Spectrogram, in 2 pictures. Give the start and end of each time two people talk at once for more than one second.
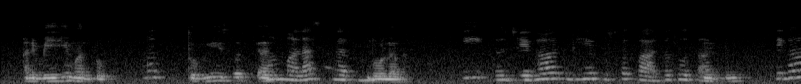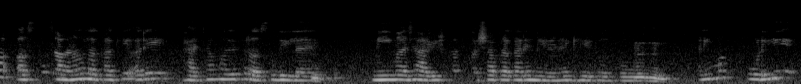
none

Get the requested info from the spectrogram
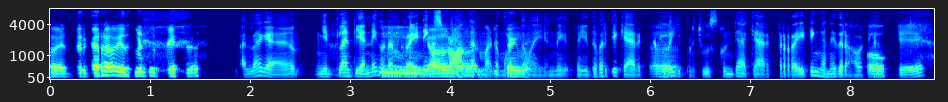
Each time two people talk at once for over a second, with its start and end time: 3.3-4.8

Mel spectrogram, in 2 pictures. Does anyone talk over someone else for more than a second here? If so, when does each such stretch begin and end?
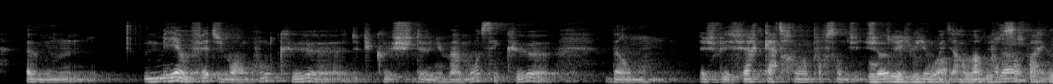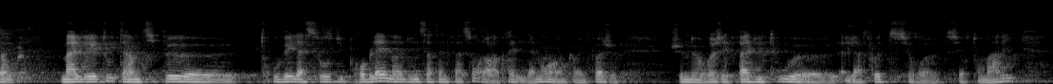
8.7-10.7

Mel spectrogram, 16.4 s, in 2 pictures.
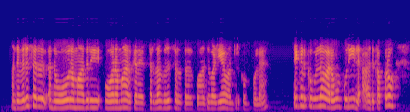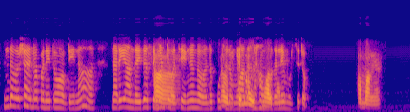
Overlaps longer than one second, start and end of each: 12.6-13.9

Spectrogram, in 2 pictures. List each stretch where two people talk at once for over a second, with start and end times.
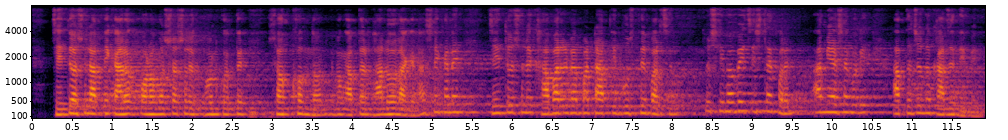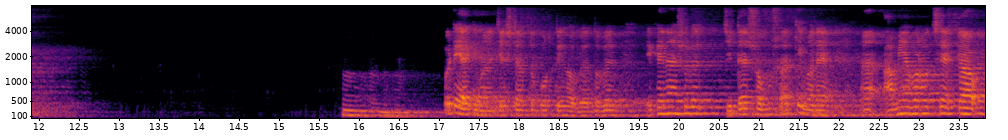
none

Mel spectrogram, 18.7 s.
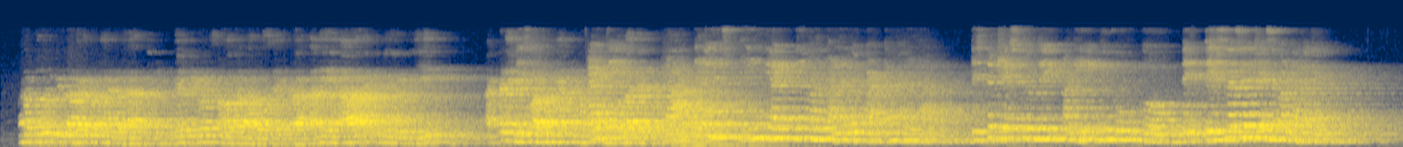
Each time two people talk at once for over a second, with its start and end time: none

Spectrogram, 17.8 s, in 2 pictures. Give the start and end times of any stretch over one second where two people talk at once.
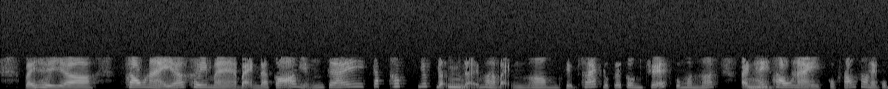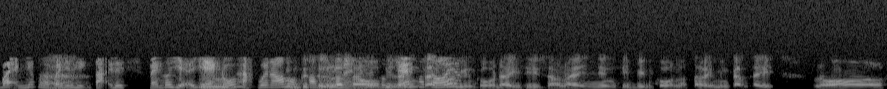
11.7-13.5

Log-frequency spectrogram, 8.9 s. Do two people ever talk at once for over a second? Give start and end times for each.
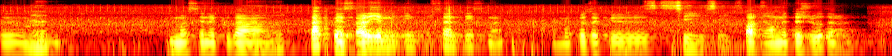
none

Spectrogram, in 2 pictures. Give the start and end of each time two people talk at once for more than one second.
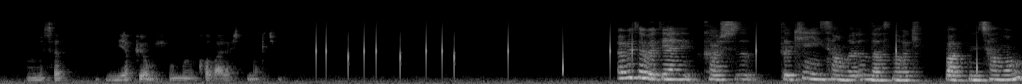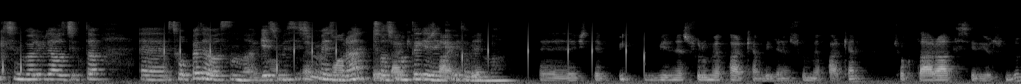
12.9-15.1

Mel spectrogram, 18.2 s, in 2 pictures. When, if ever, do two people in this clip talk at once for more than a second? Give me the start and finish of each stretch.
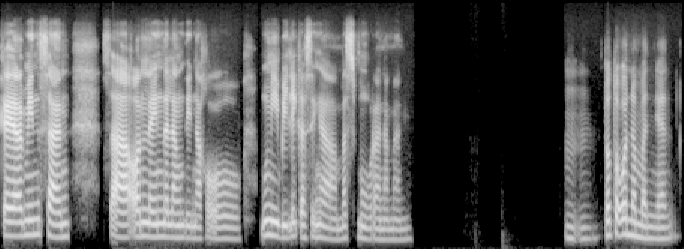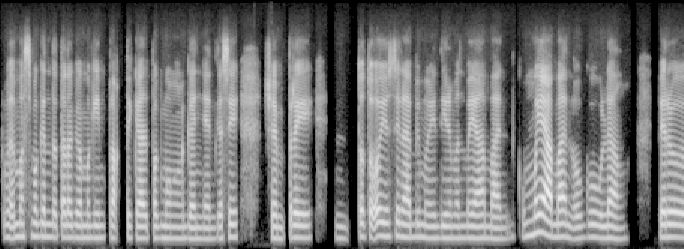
none

